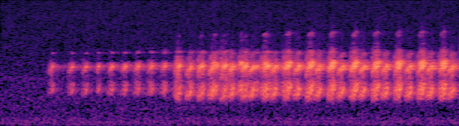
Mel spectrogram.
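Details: Night chorus of singing tree frogs at a forest pond in North-East Italy in mid-April; one frog begins a quick, even series of nasal croaks, and a second joins after a moment, thickening the rapid pulsing.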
